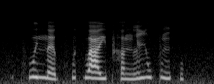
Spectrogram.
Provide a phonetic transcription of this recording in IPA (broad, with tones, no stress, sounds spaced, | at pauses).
kʷʰ ɐ˥ j n̪ ɛː˨˩ kʷʰ ɐ˥ t̚ w aː˧ j pʰ ɐ˨ ŋ l iː˥ w p ʊ˧ ŋ kʷ ɪ˨ k̚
